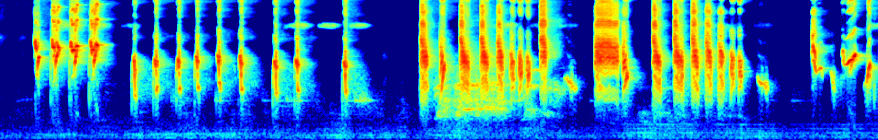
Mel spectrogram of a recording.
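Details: Long-tailed shrike (cendet) in prolific gacor song: fast, scratchy chattering phrases of clipped notes. Bursts are broken by short pauses, then a loud rasping note, followed by more rapid chatter.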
